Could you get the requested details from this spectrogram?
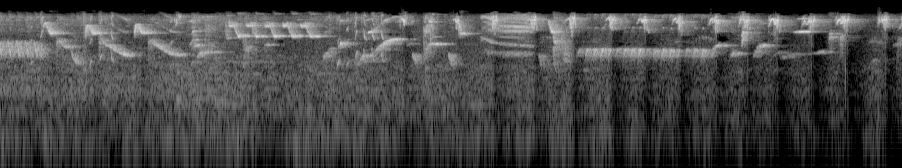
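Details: Several European goldfinch nestlings about to fledge, from a Major aminet-carrier and Parva Ancestral cross, keep up a crowded, high chattering of squeaky chirps and short trills, with sharp clicks throughout.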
